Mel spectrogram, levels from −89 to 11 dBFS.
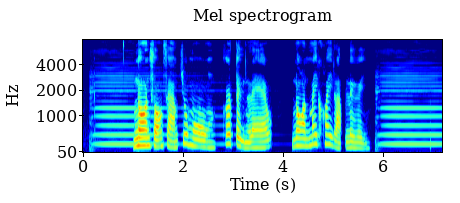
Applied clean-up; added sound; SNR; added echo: neural mask model RNNoise.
